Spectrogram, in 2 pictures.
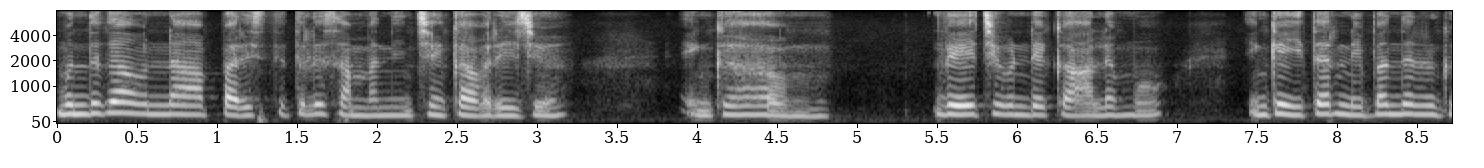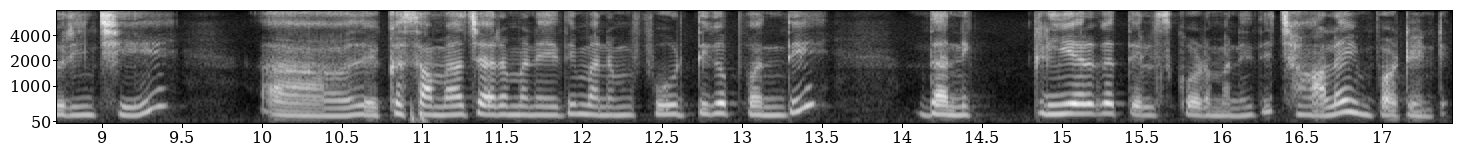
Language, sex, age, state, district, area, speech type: Telugu, female, 30-45, Telangana, Ranga Reddy, urban, spontaneous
